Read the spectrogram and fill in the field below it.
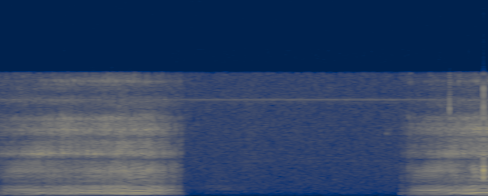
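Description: Two long, loud, vibrating snores on breathing in, separated by about two seconds of quiet breathing out.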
